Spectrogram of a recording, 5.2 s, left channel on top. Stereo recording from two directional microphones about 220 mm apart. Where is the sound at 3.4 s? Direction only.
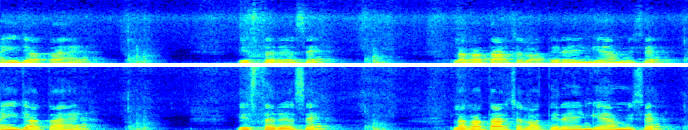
50° right (ahead or behind).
